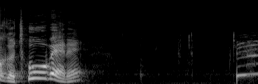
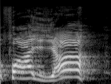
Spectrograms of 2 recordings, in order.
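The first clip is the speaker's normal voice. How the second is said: shouting; 5 semitones higher, 5 dB louder, much slower than usual. Acted. Shouted game call.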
